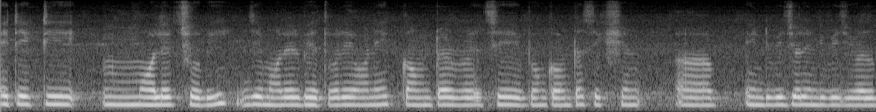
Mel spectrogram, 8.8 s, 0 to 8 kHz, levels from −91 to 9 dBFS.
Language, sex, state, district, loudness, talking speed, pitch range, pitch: Bengali, female, West Bengal, Kolkata, -15 LUFS, 135 wpm, 195-210 Hz, 200 Hz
